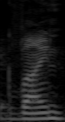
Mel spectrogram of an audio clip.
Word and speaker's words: Reichwein: No, but it's W is pronounced like V's. – Is it? – Reichwein, yeah.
